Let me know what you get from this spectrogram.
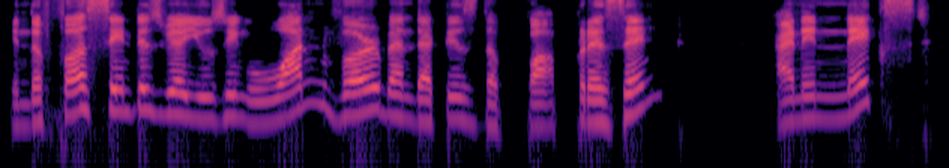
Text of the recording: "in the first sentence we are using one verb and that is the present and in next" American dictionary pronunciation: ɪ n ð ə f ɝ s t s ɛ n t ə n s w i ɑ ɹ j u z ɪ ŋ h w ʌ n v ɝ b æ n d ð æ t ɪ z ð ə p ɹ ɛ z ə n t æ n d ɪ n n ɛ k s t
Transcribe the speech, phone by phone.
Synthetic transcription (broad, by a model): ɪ n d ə f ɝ s t s ɛ n t ə n s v i ɑ ɹ j u z ɪ ŋ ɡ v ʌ n v ɝ b æ n d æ t ɪ z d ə p ɹ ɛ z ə n t æ n d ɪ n n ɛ k s t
